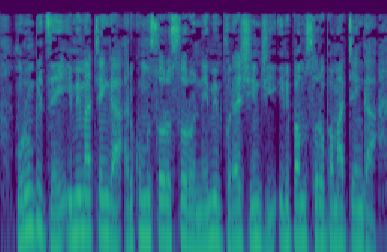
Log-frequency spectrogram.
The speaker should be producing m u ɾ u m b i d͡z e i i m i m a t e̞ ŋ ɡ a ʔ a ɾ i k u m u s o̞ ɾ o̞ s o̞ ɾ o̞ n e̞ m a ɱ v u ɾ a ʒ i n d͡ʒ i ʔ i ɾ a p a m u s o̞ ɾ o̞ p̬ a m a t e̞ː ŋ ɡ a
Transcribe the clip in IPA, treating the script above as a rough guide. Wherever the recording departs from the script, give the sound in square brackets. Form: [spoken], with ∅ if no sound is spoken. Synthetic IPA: m u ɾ u m b i d͡z e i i m i m a t e̞ ŋ ɡ a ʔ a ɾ i k u m u s o̞ ɾ o̞ s o̞ ɾ o̞ n e̞ m [i] ɱ v u ɾ a ʒ i n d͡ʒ i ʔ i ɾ [i] p a m u s o̞ ɾ o̞ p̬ a m a t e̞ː ŋ ɡ a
